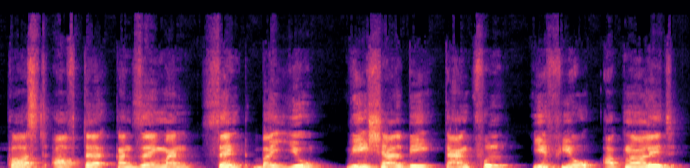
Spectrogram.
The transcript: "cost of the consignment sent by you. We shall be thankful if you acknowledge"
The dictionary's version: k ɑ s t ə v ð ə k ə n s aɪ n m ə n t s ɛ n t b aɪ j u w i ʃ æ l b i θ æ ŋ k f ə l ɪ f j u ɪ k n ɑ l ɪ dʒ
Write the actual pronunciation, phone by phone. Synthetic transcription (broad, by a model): k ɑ s t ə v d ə k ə n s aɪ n m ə n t s ɛ n t b aɪ j u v i ʃ æ l b i t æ ŋ k f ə l ɪ f j u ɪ k n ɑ l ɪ dʒ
